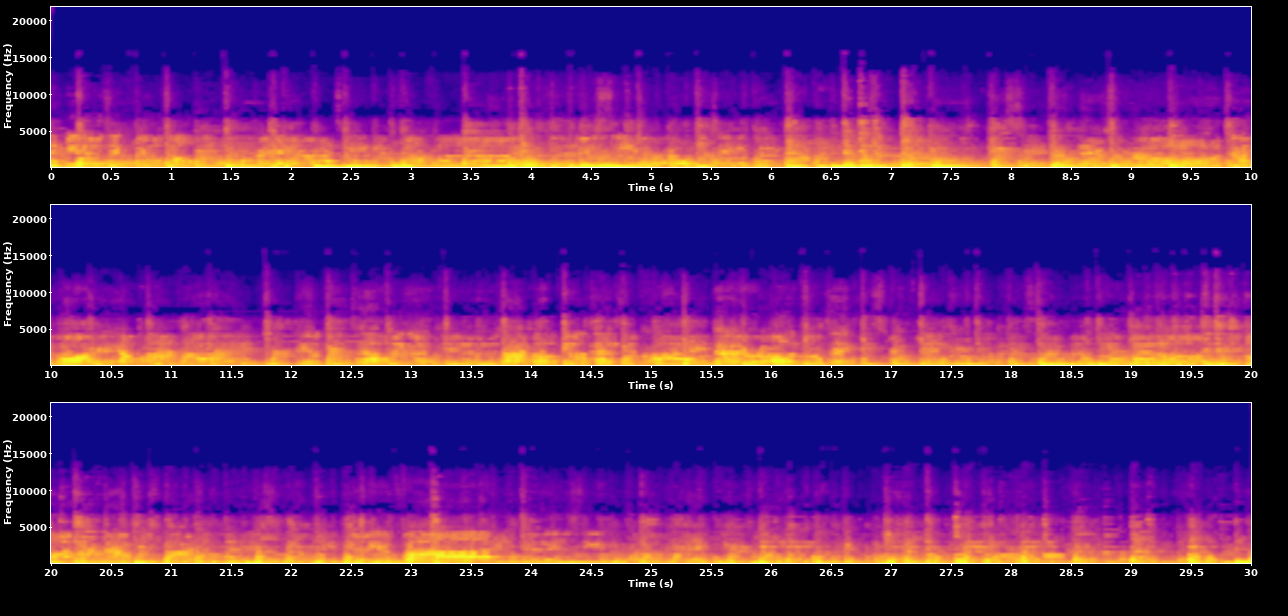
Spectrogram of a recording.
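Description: Acoustic string band playing a song: steel-string acoustic guitar, fiddle, mandolin and banjo, with a woman's lead vocal and men's voices singing harmony.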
